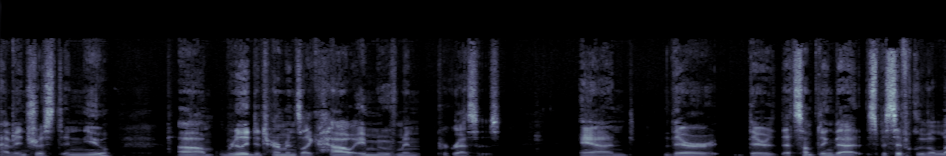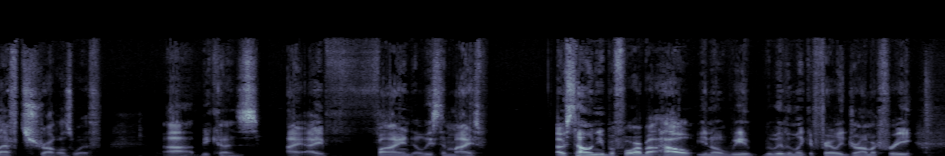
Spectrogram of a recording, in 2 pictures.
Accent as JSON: {"language": "English", "region": "Connecticut", "country": "United States", "said": "whenever they hear that I'm from Connecticut, are just like, move out of Connecticut."}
